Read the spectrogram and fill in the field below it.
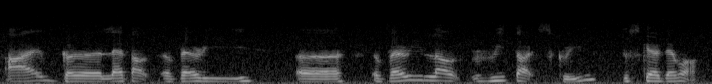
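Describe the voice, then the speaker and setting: A man at a tabletop game, with a voice a little higher than most. He jokes and banters casually with the other players. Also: slow pace, fairly bright tone, a little hiss or hum, rough recording.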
